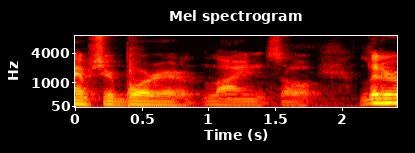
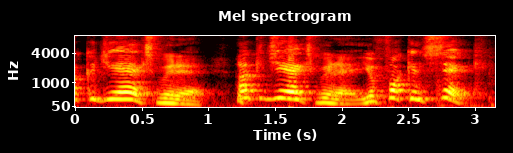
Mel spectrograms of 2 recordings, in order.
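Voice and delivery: put-on high-pitched, outraged voice in Italian American accent. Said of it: "That's Joe Pesci".

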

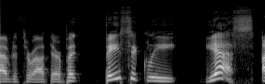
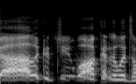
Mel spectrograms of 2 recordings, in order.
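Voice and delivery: tongue-in-cheek, ironic, mocking teasing, pitched up; 7 semitones higher, 4 dB louder than usual. Mocking critics of a picture from a walk in the woods, tongue-in-cheek mocking imitation. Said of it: "you're being tongue in cheek".

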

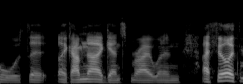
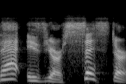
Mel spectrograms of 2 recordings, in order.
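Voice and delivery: very loud, drawn-out, high commentator yell; 9 semitones higher, 10 dB louder than usual. Retelling a wrestling commentary call: imitating Chris Charlton yelling. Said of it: "Chris Charlton just yells".

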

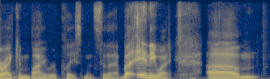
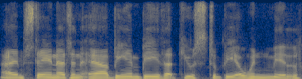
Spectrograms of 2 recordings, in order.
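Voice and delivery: put-on, higher-pitched alien voice with Scandinavian accent; 3 semitones higher than usual. Going on with the joke alien character: Looney Tunes Martian with Scandinavian accent. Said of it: "the Martian from Looney Tunes after he lived in Scandinavia".

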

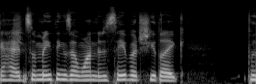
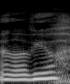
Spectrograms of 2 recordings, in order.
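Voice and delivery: breathless, louder; 5 dB louder than usual. Saying I love you back to the other speaker, out of breath. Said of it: "I'm out of breath".

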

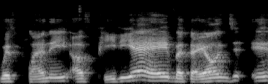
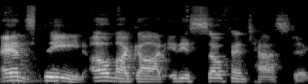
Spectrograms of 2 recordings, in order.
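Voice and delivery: plain

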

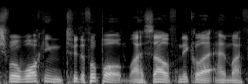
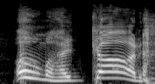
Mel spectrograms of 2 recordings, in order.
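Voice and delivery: very high, very loud screamed exclamation; 12 semitones higher, 12 dB louder than usual. Telling a story, acting out a friend screaming as a man stretches his arm out: retelling a scream. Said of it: "My friend Phil just screams out".

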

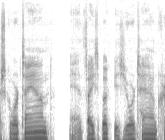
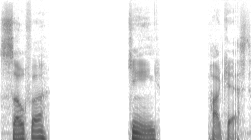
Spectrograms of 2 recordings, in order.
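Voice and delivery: very slow, deliberate, each word drawn out; 4 dB quieter than usual. Podcast host saying the show's name for listeners, real slow. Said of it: "I'm going to say it real slow".

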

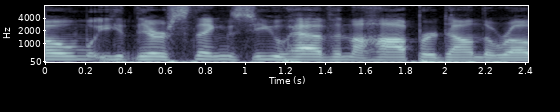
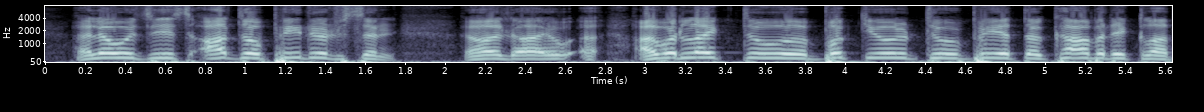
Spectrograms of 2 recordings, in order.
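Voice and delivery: put-on very thick Lebanese accent, high and loud; 7 semitones higher, 8 dB louder than usual. As the owner of the Funny Stop calling Otto to book him, Pete's very thick Lebanese accent. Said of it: "the owner is Lebanese and has a very thick accent".

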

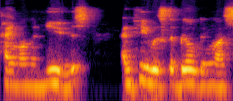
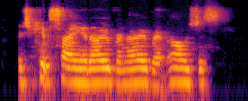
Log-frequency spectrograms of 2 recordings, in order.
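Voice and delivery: plain

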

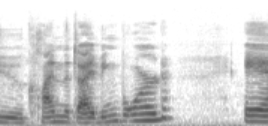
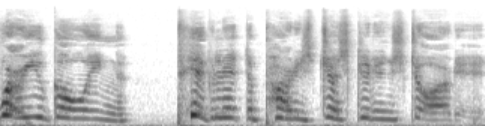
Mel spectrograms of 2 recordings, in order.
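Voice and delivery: horror villain voice, pitched up a notch; 6 semitones higher than usual. Narrating a scene, the speaker voices the character's lines in a Freddy impression. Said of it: "Do you like my Freddy impression?".

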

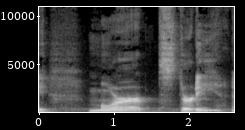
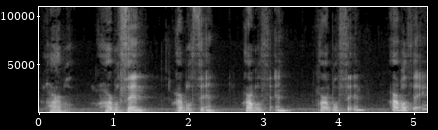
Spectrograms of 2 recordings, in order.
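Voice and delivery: barely audible, hushed, muttered whisper; 9 semitones higher, 7 dB quieter than usual. After a failed roll, the game master voices a character whispering under his breath. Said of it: "he's whispering under his breath".

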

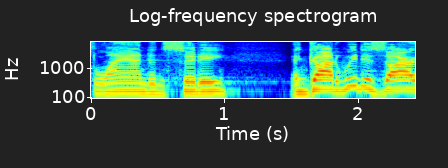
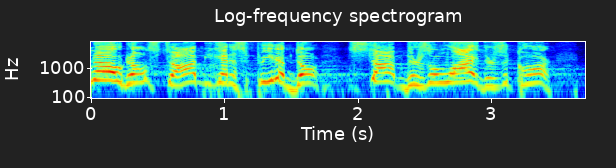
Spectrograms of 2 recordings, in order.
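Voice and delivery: put-on shrill all-out yelling, very high pitch; 11 semitones higher, 4 dB louder than usual. Dad recounts his daughter driving, retelling his own yelling at her to keep going. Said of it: "I'm yelling at both my kids like I've never yelled".

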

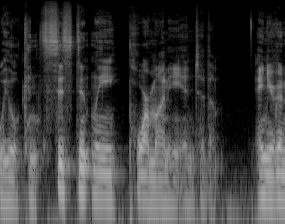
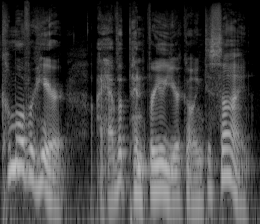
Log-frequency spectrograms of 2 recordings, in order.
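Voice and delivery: fake pleasant, friendly tone; 4 semitones higher than usual. Retelling someone at a boardroom table calling a man over: imitating a fake pleasant voice. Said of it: "in a pleasant voice".

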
